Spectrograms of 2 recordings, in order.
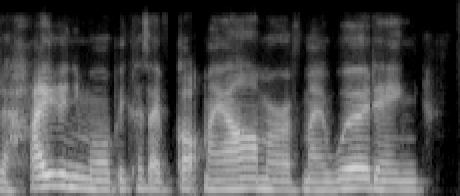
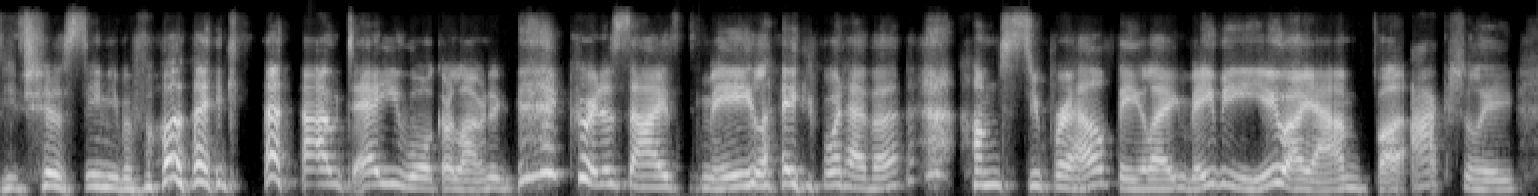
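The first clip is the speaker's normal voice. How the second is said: loud, high laughing comeback; hammed-up outrage breaking into laughter; mock indignation; 4 semitones higher, 8 dB louder than usual. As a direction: protest loudly while cracking up.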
